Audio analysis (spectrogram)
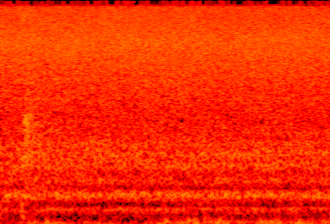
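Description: Honeybee swarm clustered around a hive gives off a dense, steady humming drone of many wings, loud and continuous throughout, with no talk.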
